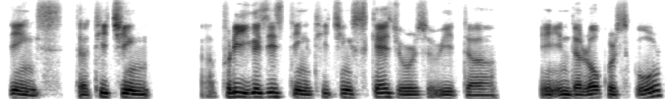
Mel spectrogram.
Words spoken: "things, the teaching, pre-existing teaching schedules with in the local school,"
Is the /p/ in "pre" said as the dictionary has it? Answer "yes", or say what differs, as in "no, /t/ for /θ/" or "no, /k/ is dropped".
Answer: yes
